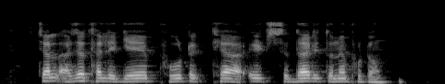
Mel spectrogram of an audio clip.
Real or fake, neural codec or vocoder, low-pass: real; none; 7.2 kHz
